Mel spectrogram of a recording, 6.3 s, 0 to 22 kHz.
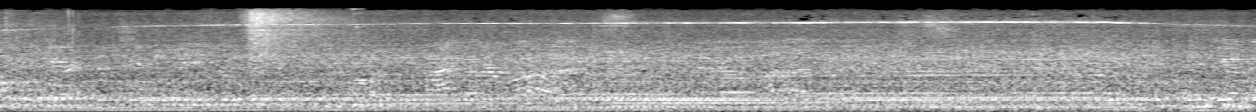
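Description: Cabin sound of a 1990 Gillig Phantom transit bus under way: the Cummins L-10 inline-six diesel drones steadily, with a thin high whine that dies away near the end and a short hiss of air about a second in.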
